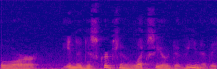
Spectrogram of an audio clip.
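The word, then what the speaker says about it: lectio divina: doing for the last couple years something called lexio deina it's spelled l e c t i o d i v i n a it's Latin lexio deina it means divine prayer or Divine reading excuse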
